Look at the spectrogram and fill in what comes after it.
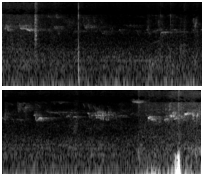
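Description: Outdoor ambience: faint bird chirps over a steady low rumble, with a single click early on and a loud low thump near the end.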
